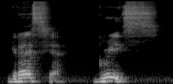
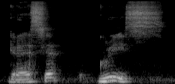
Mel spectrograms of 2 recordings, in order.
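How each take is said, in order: The two takes are said the same way.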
